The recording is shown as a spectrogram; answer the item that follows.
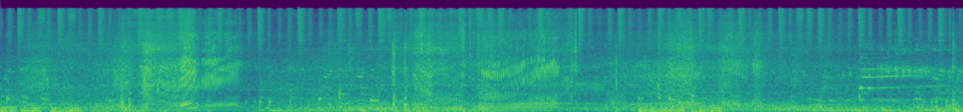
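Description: Supermoto motorcycle engines revving up and down as the bikes ride past, over loud background music.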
